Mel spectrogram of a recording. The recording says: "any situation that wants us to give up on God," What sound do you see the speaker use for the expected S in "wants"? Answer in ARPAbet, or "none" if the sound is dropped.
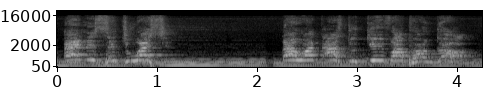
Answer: none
